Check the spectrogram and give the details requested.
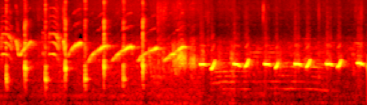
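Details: Tame caged Chinese hwamei singing alone, with the female kept out of sight far away: loud rising slurred whistles repeated every quarter second, then a run of short, sharp, even whistled notes.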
